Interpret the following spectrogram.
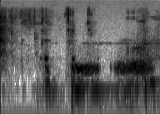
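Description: Pigeon cooing softly, two low notes.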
